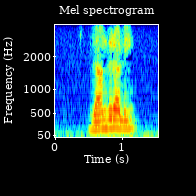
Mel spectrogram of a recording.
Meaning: boring, dull
- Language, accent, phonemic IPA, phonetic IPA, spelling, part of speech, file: Armenian, Eastern Armenian, /d͡zɑnd͡zɾɑˈli/, [d͡zɑnd͡zɾɑlí], ձանձրալի, adjective, Hy-ձանձրալի.ogg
